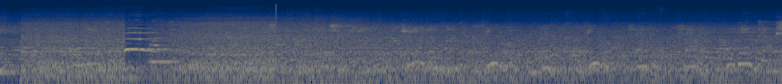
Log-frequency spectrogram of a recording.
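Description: A train rolls past close by with a steady rumble and clatter of wheels.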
